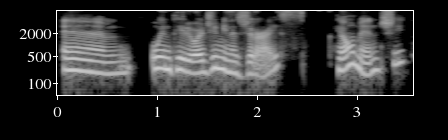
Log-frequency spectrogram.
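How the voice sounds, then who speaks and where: A woman's voice: mid-range voice, animated, slow, warm tone, no echo, clean studio sound. A woman, an English teacher, speaking as a podcast guest in a friendly, reflective way. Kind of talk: casual conversation.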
